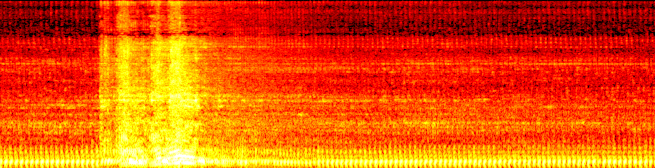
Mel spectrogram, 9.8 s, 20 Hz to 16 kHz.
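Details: 2006 Honda Rancher ATV after carburetor cleaning (it used to die with the choke off): single-cylinder engine picks up cleanly, blips up briefly, then settles into a steady, even idle pulse with no misses. Normal running.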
